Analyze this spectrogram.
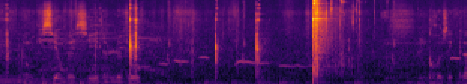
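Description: A stone knocks sharply against another stone.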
